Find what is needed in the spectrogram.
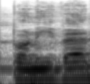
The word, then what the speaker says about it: Bon Iver: Bon Iver, it's pronounced Bon Iver, not Bon Iver, all right? Yeah, because I'm cool. It's like Good Winter, yeah, that's what I do.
